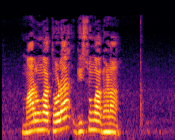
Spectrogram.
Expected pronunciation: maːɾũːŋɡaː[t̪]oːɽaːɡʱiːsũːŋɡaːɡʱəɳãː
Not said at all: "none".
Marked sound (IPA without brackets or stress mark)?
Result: t̪ʰ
